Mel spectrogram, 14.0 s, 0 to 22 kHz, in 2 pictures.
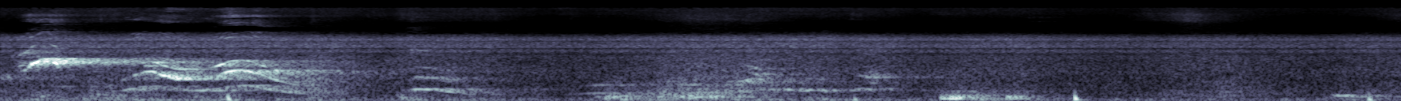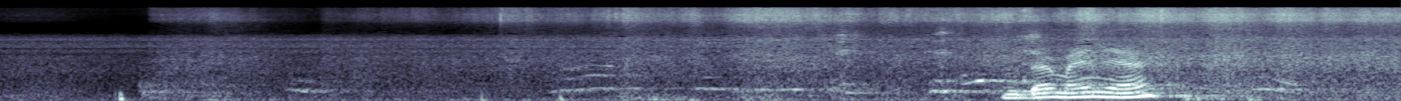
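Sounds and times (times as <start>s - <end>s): children's voices calling and babbling: 0.0s - 2.8s, 9.7s - 14.0s.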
